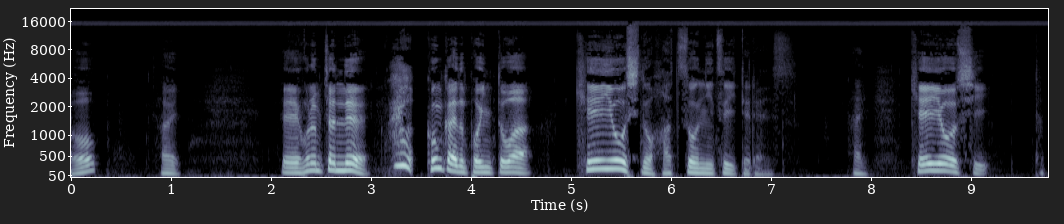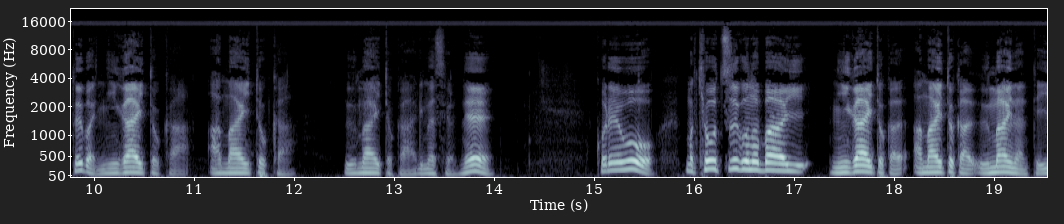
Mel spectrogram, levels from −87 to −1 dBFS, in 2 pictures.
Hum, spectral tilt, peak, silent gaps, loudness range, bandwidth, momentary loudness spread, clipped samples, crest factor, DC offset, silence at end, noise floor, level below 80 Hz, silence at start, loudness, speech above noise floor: none; -6 dB/octave; -8 dBFS; none; 8 LU; 16.5 kHz; 18 LU; under 0.1%; 18 dB; under 0.1%; 0 s; -59 dBFS; -56 dBFS; 0 s; -26 LUFS; 34 dB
